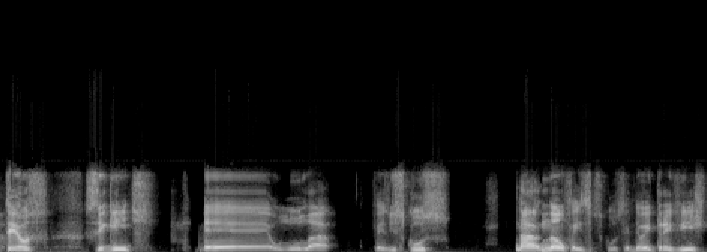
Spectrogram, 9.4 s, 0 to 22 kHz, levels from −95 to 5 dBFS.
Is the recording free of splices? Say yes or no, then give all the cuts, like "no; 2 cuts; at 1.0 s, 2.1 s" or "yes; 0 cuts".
no; 3 cuts; at 5.2 s, 7.2 s, 7.9 s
